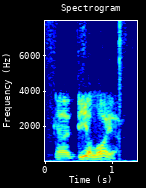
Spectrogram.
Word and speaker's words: Dealoia: It's a tricky Italian name. Dealoia.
